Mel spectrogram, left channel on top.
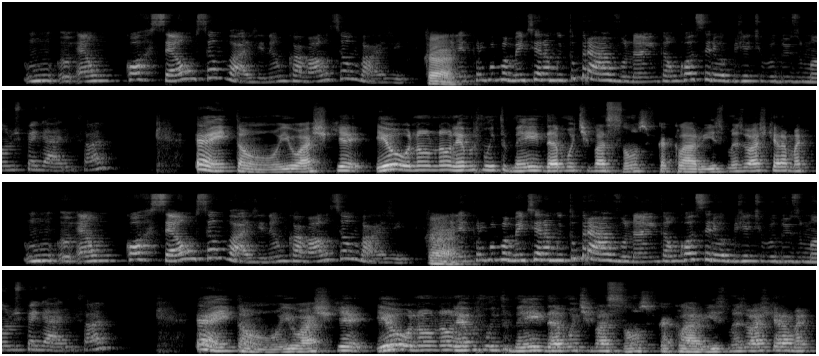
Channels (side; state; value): both; normal; correlation 0.58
